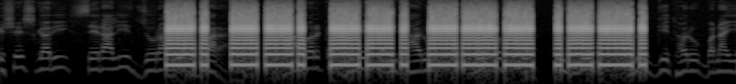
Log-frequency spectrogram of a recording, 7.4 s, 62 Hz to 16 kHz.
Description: Morse code, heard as a buzzer, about 18 wpm, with speech in Nepali. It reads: NGGOP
